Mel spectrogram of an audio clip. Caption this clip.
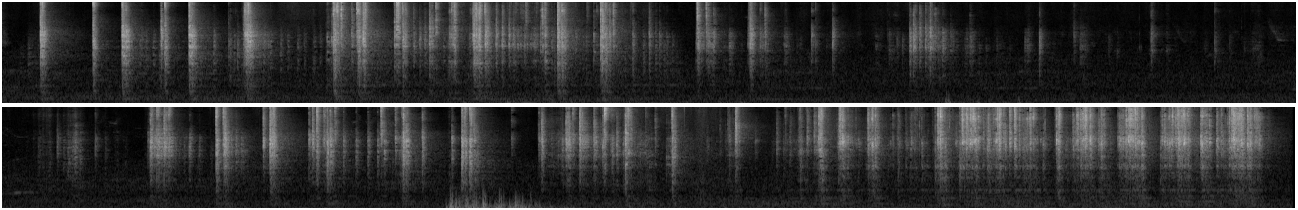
padlocks and chains
chains, noise, padlock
